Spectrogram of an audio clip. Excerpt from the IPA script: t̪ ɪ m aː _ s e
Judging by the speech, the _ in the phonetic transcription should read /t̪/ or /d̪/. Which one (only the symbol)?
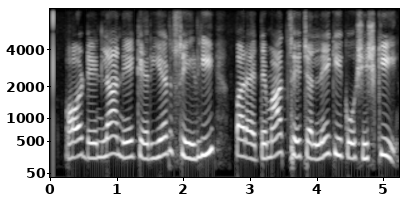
d̪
